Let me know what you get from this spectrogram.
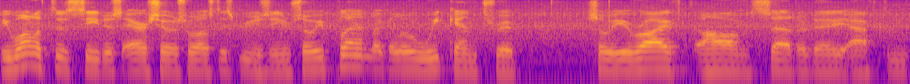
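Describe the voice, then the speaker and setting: Fairly quick and fairly even in intonation, a man with a Dutch accent speaks at medium pitch over noticeable background noise. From Netherlands. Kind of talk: casual gaming commentary.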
